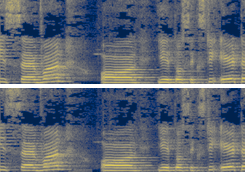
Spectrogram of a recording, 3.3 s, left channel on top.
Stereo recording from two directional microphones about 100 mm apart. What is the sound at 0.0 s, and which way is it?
A woman's voice, 30° left (ahead or behind).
